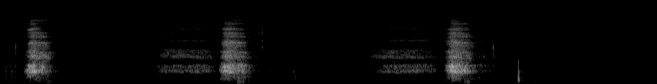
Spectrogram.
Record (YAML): exhalation_length: 6.6 s
exhalation_amplitude: 4970
exhalation_signal_mean_std_ratio: 0.3
survey_phase: beta (2021-08-13 to 2022-03-07)
age: 65+
gender: Male
wearing_mask: 'No'
symptom_diarrhoea: true
smoker_status: Ex-smoker
respiratory_condition_asthma: false
respiratory_condition_other: false
recruitment_source: REACT
submission_delay: 1 day
covid_test_result: Negative
covid_test_method: RT-qPCR
influenza_a_test_result: Negative
influenza_b_test_result: Negative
